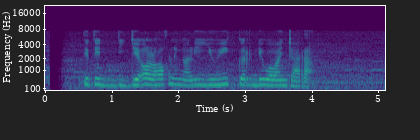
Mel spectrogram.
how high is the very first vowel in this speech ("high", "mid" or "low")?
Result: high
